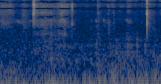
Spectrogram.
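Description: Near silence: room tone with a couple of faint clicks, the clearest near the end.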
